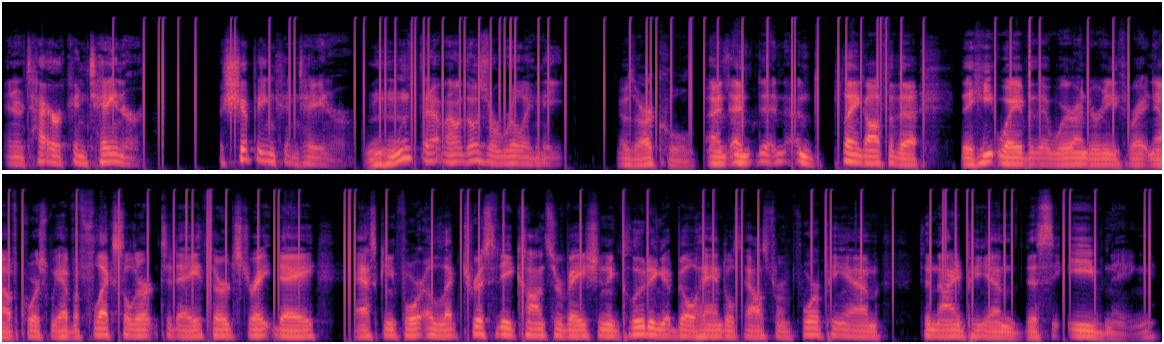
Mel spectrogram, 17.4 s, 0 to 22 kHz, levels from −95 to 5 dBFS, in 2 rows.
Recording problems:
crackle, like an old record; loud; 8 dB below the speech

